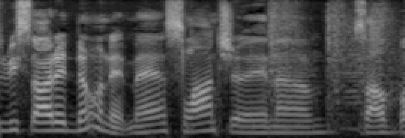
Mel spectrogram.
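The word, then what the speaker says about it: Sláinte: Slancha.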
